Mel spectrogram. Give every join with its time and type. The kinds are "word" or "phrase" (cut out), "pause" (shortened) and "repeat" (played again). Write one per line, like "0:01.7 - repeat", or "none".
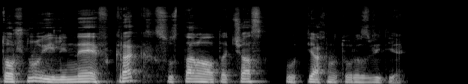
none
